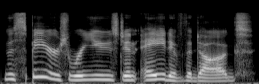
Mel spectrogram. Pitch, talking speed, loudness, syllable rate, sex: 205 Hz, 210 wpm, -17 LUFS, 4.1 syllables/s, female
